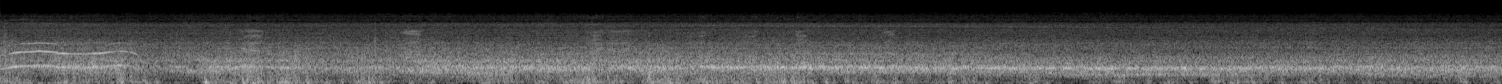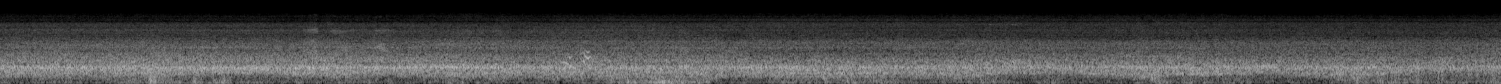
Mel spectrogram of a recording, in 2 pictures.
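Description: Passenger train rolling slowly along the track, heard from an open carriage window: a steady rumbling rail noise with a ringing tone running through it. A brief wavering wheel squeal comes right at the start.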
